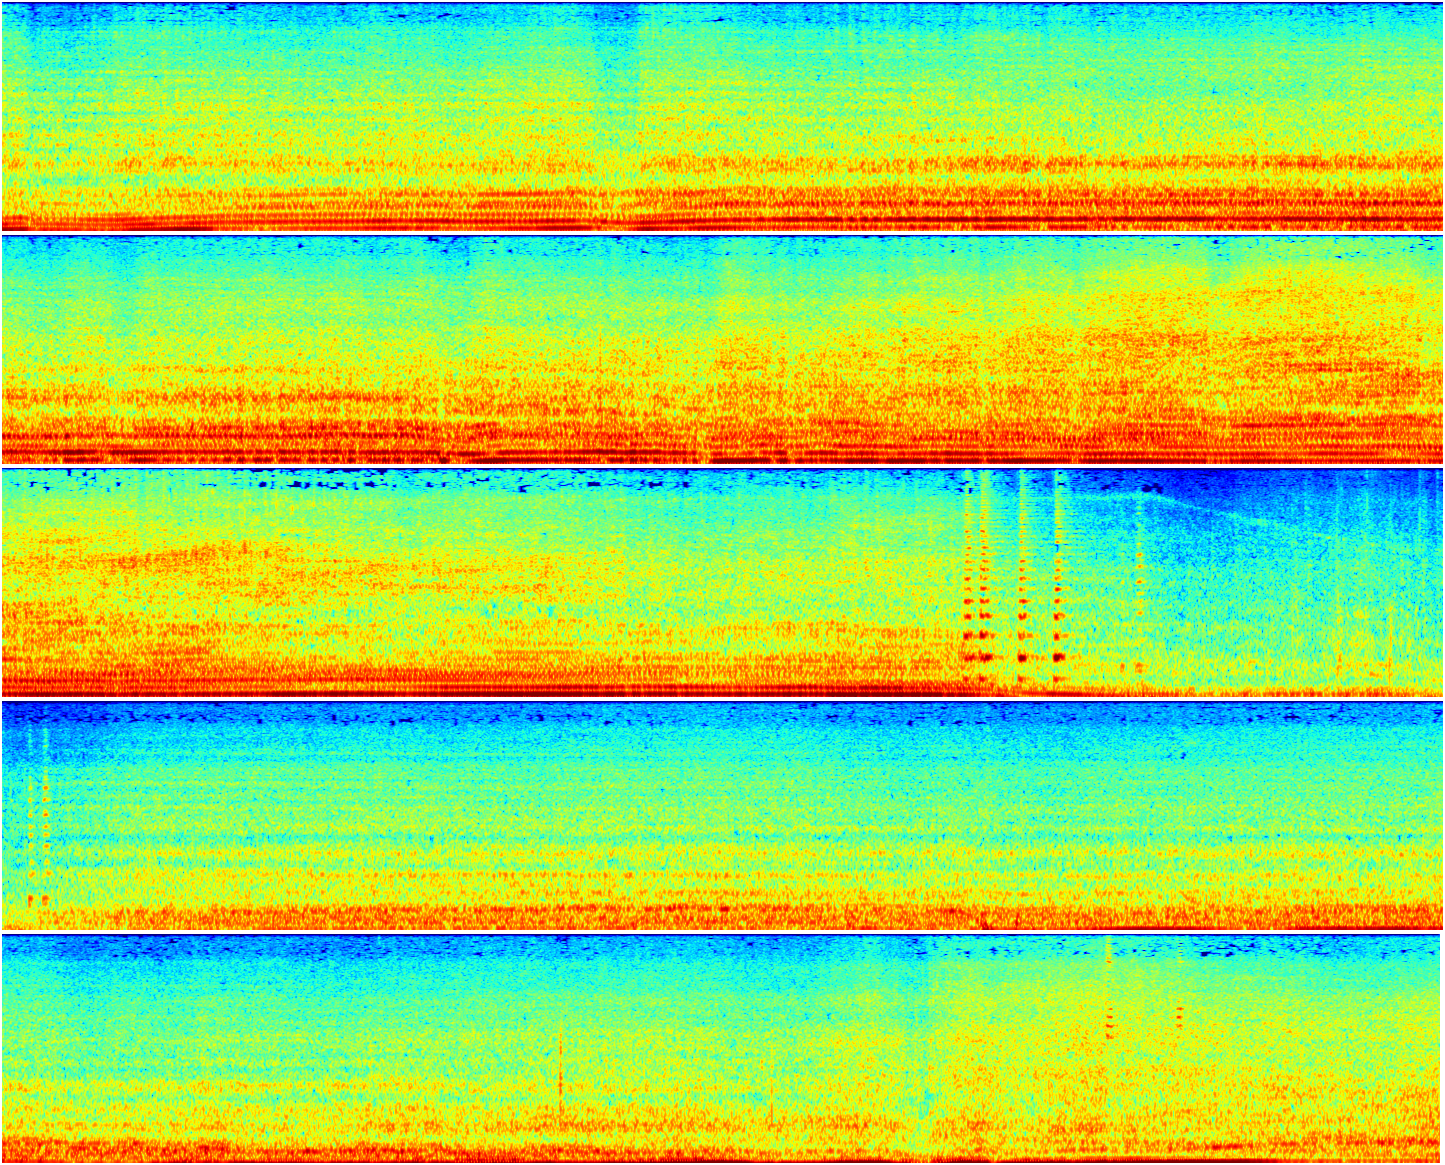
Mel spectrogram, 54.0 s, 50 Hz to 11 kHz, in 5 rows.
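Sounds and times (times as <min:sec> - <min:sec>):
truck diesel engine labouring: 0:00.0 - 0:54.0
short horn toots: 0:28.8 - 0:30.4, 0:51.4 - 0:52.3.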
